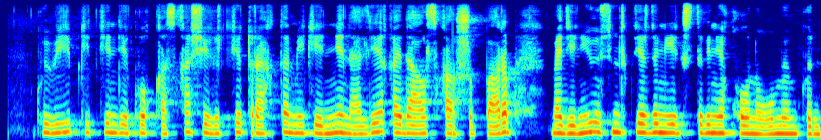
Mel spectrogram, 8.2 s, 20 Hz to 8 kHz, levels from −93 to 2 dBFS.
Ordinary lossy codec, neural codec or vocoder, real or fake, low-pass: none; none; real; 7.2 kHz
